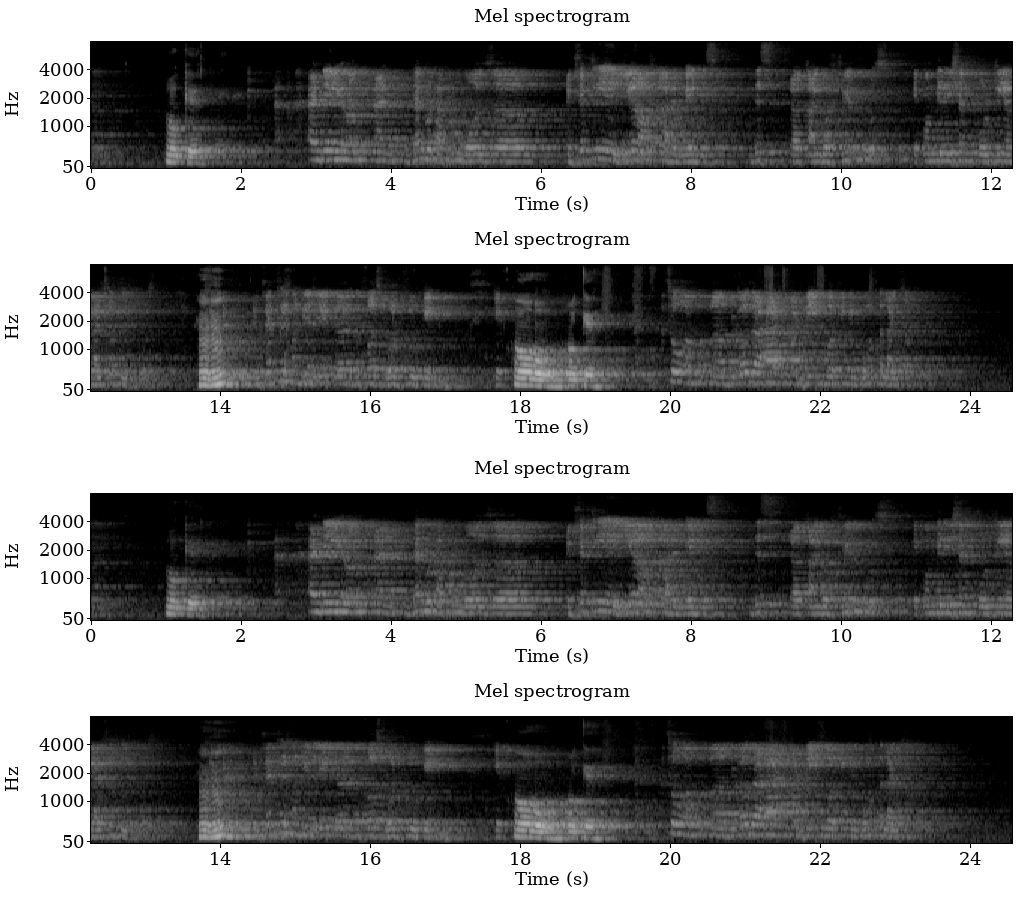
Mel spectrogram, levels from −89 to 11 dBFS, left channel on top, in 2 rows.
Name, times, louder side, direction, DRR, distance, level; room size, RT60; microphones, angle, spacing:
voice 1, 1.0-1.6 13.7-14.2 17.9-19.1, left 3 dB, 40° left, 10 dB, 0.4 m, -27 dB
voice 2, 2.4-8.3 8.8-10.6 11.0-13.1 13.9-14.1 14.4-17.0 17.5-17.8 19.9-23.2, left 2 dB, 20° left, -5 dB, 1.6 m, -42 dB
19.0 x 13.5 x 3.4 m, 2.8 s
head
